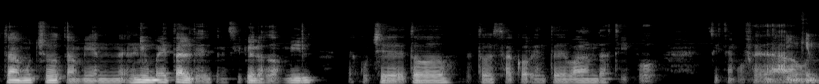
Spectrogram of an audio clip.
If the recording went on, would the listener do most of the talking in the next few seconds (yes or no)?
no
